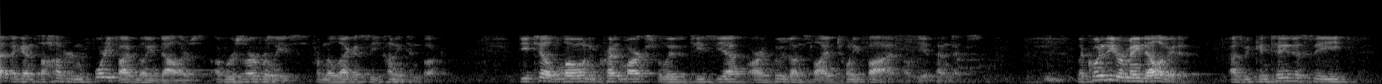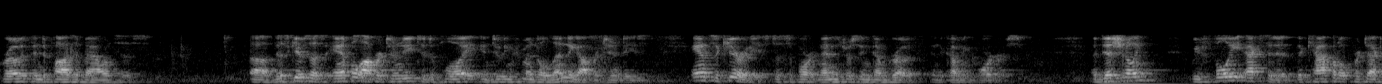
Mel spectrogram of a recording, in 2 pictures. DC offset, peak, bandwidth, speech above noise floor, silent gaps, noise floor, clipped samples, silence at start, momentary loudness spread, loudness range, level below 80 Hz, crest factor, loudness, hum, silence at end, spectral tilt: under 0.1%; -8 dBFS; 4.1 kHz; 27 dB; none; -58 dBFS; under 0.1%; 0 s; 16 LU; 5 LU; -72 dBFS; 22 dB; -30 LUFS; none; 0 s; -2.5 dB/octave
